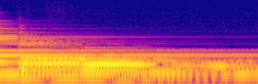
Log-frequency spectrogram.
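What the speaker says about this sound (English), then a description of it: "We need to lower our E string down an octave below that to match up with it." A single plucked low E guitar string rings out and sustains, its pitch dropping slightly as it is detuned toward drop C, fading gradually.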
